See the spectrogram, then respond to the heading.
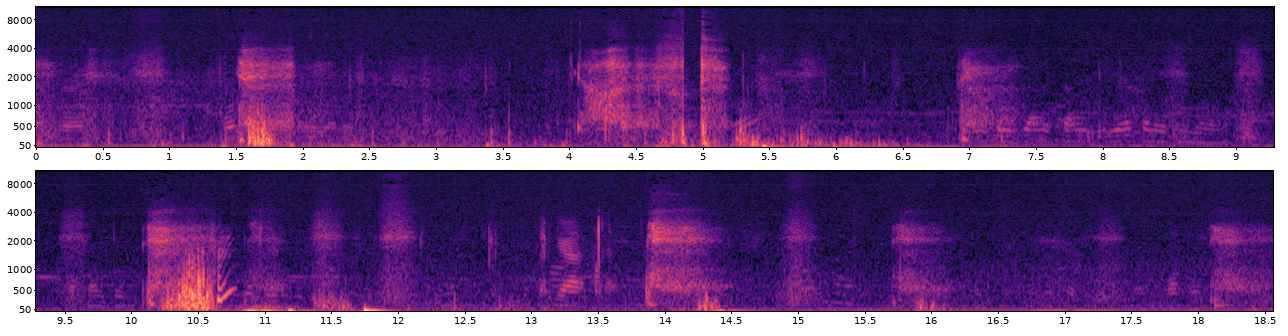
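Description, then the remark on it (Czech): Someone blows their nose into a handkerchief in several short, forceful bursts, with snorting and sniffing between blows and quieter breathy sounds in the pauses. “Smrkání, nejnáročnější činnost.”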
